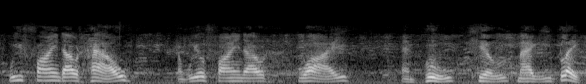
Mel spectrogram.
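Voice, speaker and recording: Tough take-charge detective, wry, slightly raised pitch, dulled vintage radio crime sound. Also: male voice, takes it slowly, music in the background. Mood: wry, determined. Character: confident, wry, tough male police detective. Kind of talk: old-time radio crime drama acting. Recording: muffled old radio recording.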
